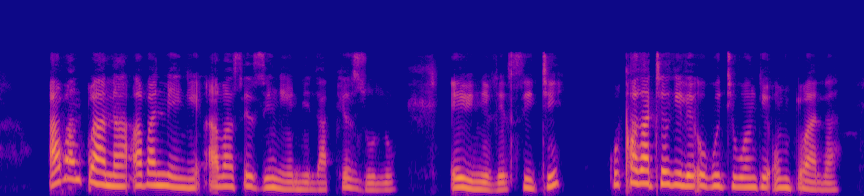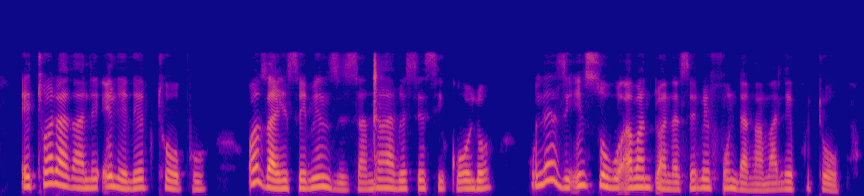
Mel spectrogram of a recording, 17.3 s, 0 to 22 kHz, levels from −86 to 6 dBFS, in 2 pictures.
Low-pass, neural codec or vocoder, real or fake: 7.2 kHz; codec, 16 kHz, 2 kbps, FreqCodec, larger model; fake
